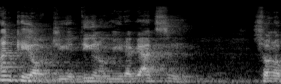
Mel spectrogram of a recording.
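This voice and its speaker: A man's fairly quick speech with ordinary pitch variation, noticeable background noise and audible room echo. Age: 70s. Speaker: tennis coach. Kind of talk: interview. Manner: animated.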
